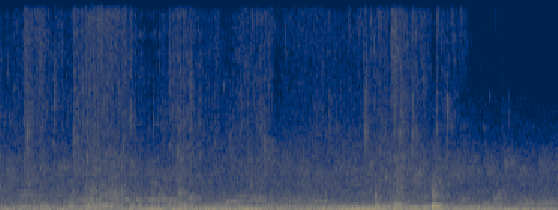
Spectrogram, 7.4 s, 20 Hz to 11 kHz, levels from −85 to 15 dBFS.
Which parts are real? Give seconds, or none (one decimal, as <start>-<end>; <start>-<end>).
0.0-1.3; 2.7-7.4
